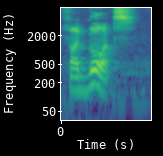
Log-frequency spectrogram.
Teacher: in Russian it's pronounced with the stress on the second syllable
